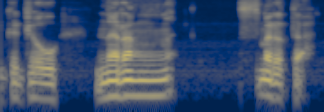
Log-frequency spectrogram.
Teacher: Anuswara tends to be pronounced always as a ng sound, whatever follows it. So if this were being read by a Thai, he might say Gajau Narang Smarata.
